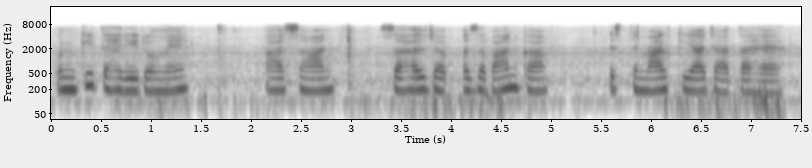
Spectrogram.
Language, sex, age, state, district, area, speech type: Urdu, female, 18-30, Delhi, Central Delhi, urban, spontaneous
